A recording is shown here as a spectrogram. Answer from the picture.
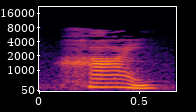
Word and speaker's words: high: 할게요 첫 번째 단어입니다 하이 흐 아이 하이 형용사고 높은이라는 뜻이네요 여기서 gh는 묵음이어서 소리가 나지 않고 앞에 hi만 소리가 나죠 하이 하이 높은 밑에 그럼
